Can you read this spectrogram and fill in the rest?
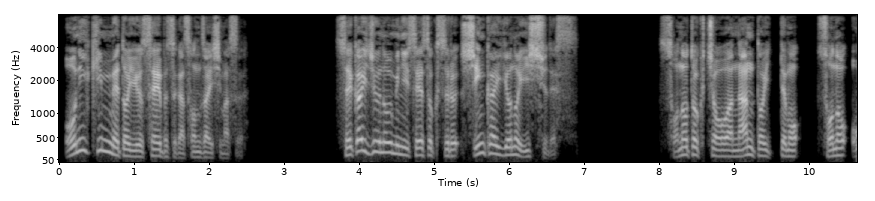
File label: narration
